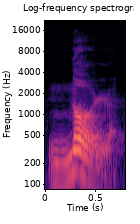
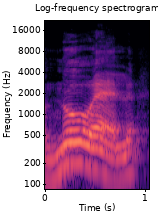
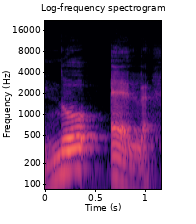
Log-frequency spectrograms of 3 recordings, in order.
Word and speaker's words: Noël: word would be pronounced Nol, which doesn't exactly sound pretty, and that's not a word. So Noël, you break up the vowel sounds and pronounce each vowel independently. Noël.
